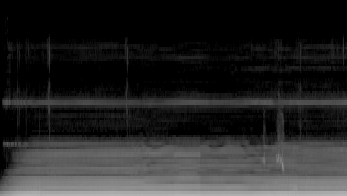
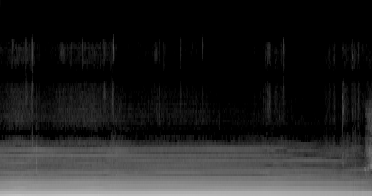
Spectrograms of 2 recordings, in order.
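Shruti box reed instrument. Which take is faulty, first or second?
first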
